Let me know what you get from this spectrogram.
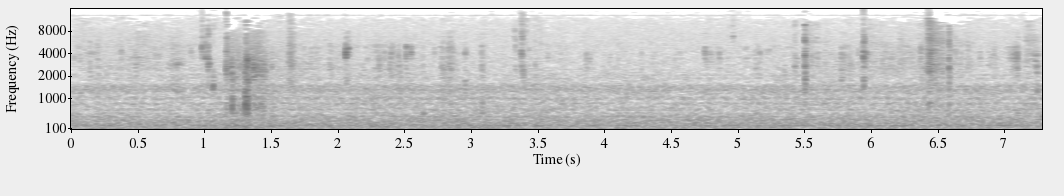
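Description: Close-up chewing of a fried chicken finger, with small wet mouth clicks now and then, over a steady low hum of the car cabin.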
